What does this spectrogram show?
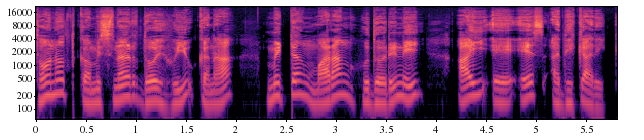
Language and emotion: Santali, neutral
